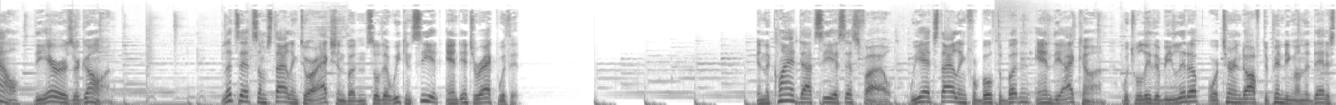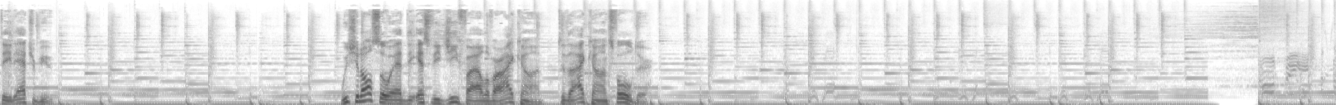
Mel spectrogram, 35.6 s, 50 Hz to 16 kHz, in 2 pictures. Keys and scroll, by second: 9.2 ctrl+p, 11.0-12.4 typing, 13.0 Down, 13.8 Return, 16.0 Return, 16.6 ctrl+v.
